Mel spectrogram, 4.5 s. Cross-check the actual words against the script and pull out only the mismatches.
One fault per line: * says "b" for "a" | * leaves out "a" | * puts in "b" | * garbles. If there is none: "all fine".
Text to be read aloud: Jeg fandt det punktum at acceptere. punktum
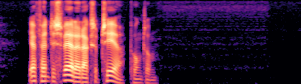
* says "svært" for "punktum"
